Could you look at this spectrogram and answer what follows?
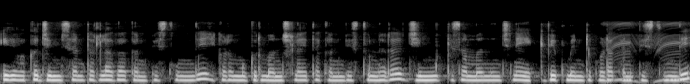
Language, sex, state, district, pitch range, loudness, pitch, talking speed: Telugu, female, Andhra Pradesh, Srikakulam, 190-205 Hz, -15 LUFS, 195 Hz, 150 wpm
